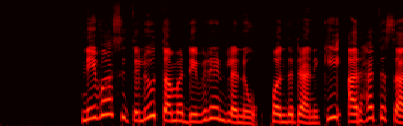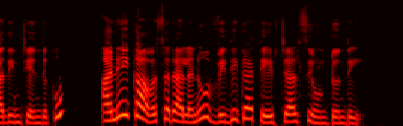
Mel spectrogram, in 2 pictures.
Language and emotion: Telugu, neutral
